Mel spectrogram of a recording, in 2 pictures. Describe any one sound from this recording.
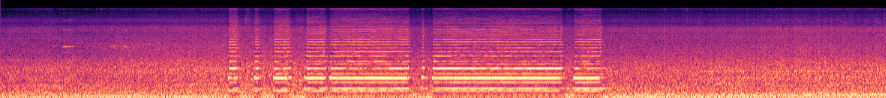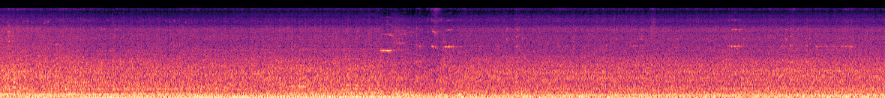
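Tyres roar on a smooth road.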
